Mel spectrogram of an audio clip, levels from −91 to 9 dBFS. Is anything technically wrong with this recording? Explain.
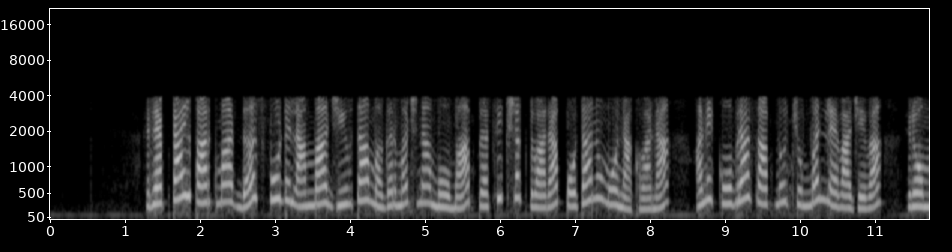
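No, nothing is technically wrong with this speech. It carries the light character of Speex coding, with nothing above about 3.8 kHz.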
